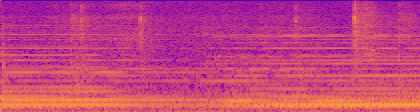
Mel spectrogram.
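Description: An organ holding sustained chords that change to a new chord about a second in. A few short sharp clicks sound over it, the loudest near the end.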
